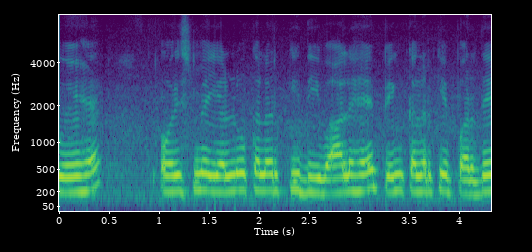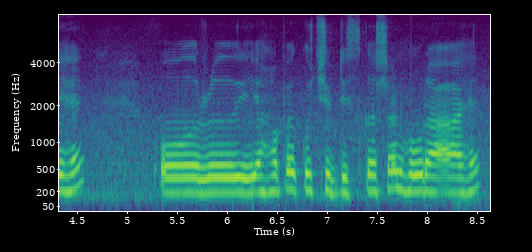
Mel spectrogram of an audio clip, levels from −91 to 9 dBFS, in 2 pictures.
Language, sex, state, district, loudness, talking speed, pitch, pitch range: Hindi, male, Bihar, Jahanabad, -11 LUFS, 155 wpm, 205 Hz, 190-215 Hz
